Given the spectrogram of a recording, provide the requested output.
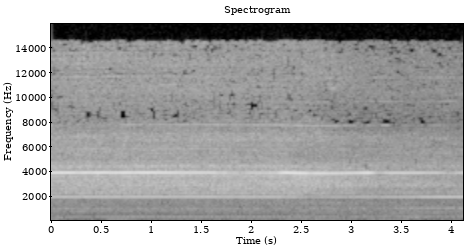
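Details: iRobot Roomba 980, noise new this week, mainly when turning, persisting after parts cleaned. High steady whine over vacuum hiss with a lower wavering drone; cause unknown. Abnormal noise when turning.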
